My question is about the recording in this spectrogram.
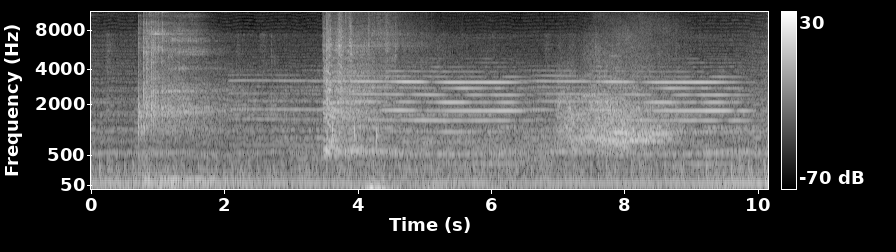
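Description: Background music with sustained tones and swelling whooshes, over a low steady hum.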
